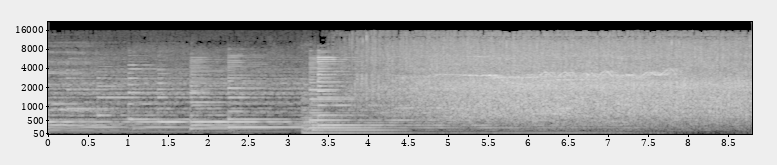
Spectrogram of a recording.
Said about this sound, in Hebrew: וואו, מגיע לו, תאמינו לי, מגיע לו מחיאות כפיים כאלה ענקיות.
